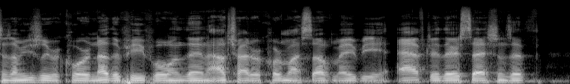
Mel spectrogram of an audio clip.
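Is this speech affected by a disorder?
No.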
